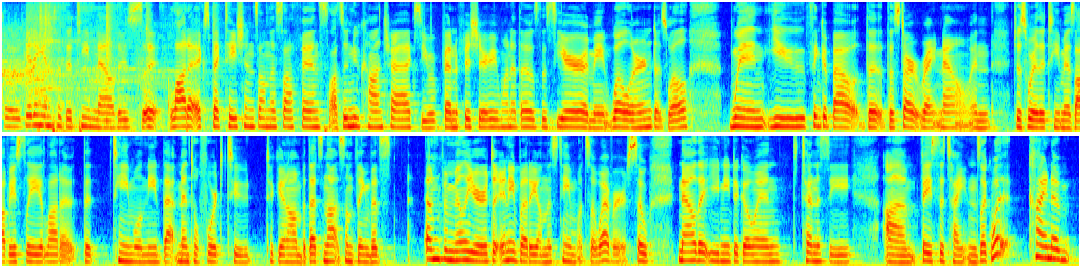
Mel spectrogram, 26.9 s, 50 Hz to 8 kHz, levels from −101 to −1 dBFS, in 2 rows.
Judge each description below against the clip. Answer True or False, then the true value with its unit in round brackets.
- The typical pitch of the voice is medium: True (180 Hz)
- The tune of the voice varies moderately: False (2.2 semitones)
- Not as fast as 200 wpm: False (205 wpm)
